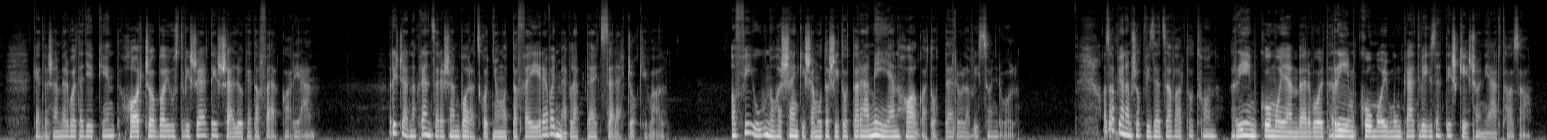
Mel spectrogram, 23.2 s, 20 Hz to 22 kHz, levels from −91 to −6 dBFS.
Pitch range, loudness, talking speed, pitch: 135-160 Hz, -29 LUFS, 135 wpm, 150 Hz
